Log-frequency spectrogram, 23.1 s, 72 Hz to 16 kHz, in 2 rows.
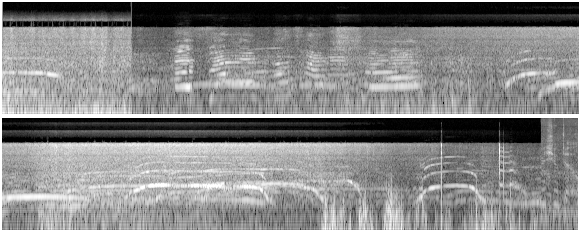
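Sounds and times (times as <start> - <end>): people screaming: 0.0 - 1.3, 10.3 - 19.0, 19.8 - 21.9
water wave crashing: 0.0 - 2.6, 5.8 - 21.9.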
